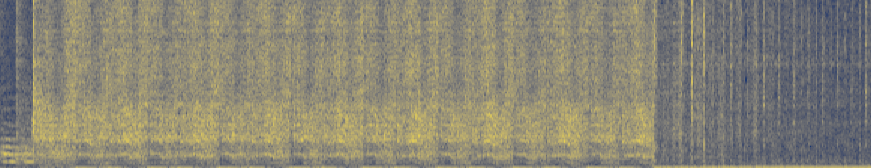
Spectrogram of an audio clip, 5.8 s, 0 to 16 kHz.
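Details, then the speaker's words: Harley-Davidson Twin Cam Dyna Glide (FXD), 39,000 miles, after CV carburetor rebuild and intake manifold reseal, on full choke: about four seconds of cranking, then catches cleanly into a steady loping idle; healthy start, no more fuel leak. "Yeah, so as you can see there, basically starts right up and more or less immediately idles. You can knock it from full choke down to half choke, and it seems fine."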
